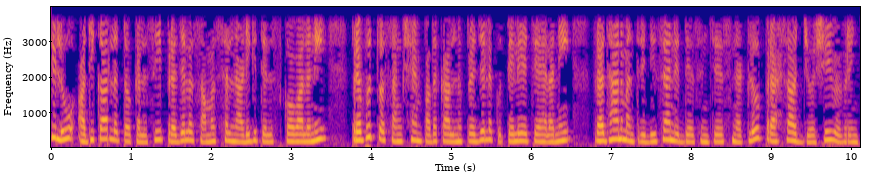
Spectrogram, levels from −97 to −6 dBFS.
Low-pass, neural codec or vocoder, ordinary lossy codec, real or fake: 3.6 kHz; none; none; real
